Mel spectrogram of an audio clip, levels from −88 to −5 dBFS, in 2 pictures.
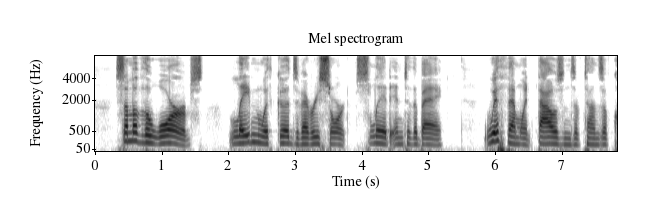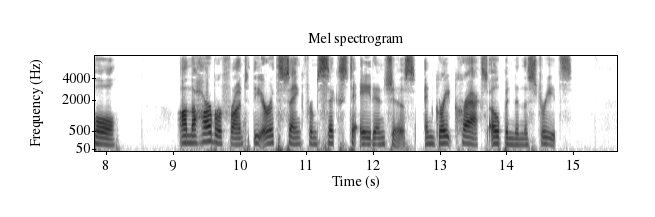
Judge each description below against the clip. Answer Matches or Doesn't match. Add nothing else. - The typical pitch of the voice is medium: Matches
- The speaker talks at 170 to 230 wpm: Doesn't match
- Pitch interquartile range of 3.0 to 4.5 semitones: Doesn't match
